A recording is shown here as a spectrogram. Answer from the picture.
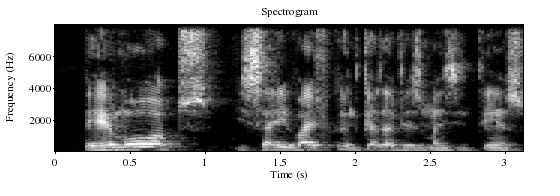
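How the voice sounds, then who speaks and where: This man's voice sits fairly high and sounds somewhat breathy. He talks at a moderate pace. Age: 60s. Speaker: lay preacher. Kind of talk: sermon. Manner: halting.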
